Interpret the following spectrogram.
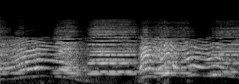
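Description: A dog howling along to accordion music, its howl rising and then falling in pitch over the steady accordion chords, with a second wavering howl starting about one and a half seconds in.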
